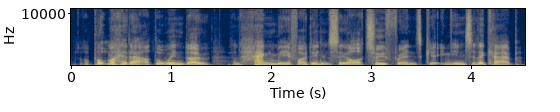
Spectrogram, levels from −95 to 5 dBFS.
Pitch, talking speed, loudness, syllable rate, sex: 165 Hz, 290 wpm, -18 LUFS, 6.2 syllables/s, male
